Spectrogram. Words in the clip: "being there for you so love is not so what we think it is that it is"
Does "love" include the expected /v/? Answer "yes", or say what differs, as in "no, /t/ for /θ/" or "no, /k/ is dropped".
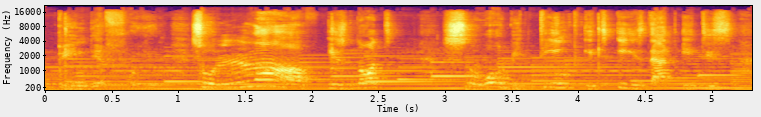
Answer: yes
